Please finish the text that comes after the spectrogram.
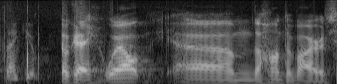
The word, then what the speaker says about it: hantavirus: you ok well the hantavirus it's a very its name almost fills in with the doesn't it isn't spelled like it like it sounds but it almost sounds like a haunted house it's a very it's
